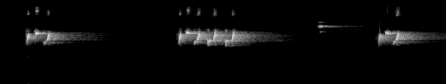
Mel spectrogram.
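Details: Goldfinch song in short chattering phrases of rapid high notes, three bursts about a second apart with a thin pure whistle between them, background otherwise silent.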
